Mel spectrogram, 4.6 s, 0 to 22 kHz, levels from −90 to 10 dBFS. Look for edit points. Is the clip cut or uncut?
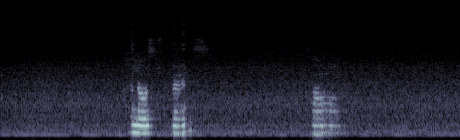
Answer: cut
